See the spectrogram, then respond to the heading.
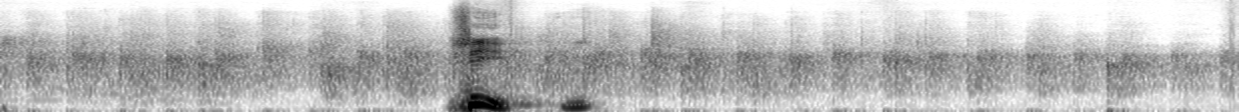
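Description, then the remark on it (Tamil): An audience claps hands for the Lord in a steady, continuous wash of applause lasting the whole clip, with a man's voice briefly calling out over it partway through. “ஒரு கைத்தட்ட குடும்பமாக ஆண்டவருக்கு”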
